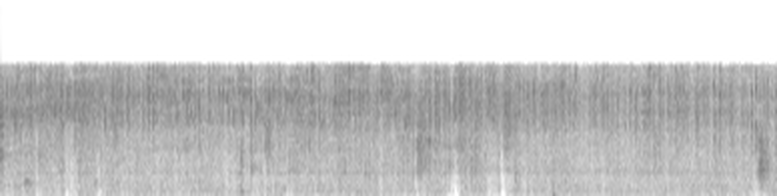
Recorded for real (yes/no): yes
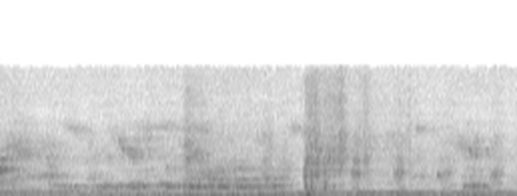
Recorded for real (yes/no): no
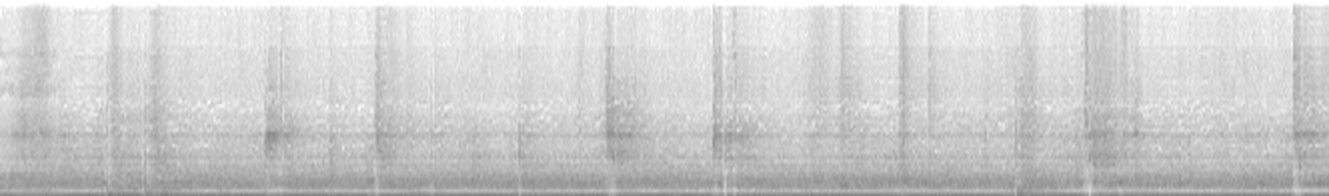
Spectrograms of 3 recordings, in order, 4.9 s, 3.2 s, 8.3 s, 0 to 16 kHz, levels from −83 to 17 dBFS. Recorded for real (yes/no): no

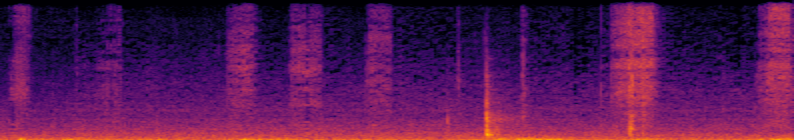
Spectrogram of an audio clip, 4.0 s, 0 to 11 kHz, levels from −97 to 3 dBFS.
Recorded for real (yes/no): yes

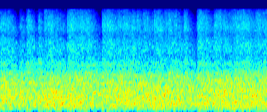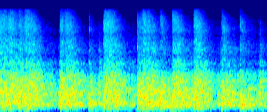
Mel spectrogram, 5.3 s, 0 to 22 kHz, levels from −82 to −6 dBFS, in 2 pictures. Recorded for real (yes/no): yes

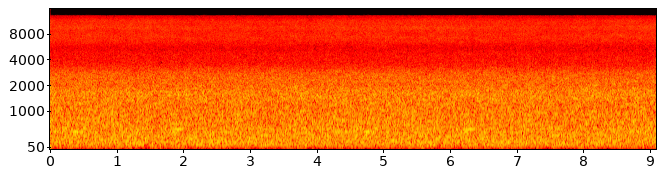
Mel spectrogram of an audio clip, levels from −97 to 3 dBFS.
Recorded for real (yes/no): no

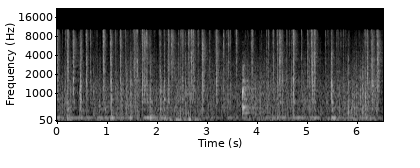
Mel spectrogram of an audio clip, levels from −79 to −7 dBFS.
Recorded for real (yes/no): yes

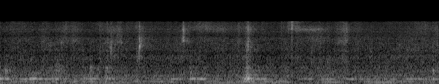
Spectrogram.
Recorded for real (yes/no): no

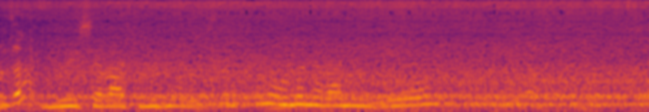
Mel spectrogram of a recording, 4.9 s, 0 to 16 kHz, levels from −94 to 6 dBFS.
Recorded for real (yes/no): yes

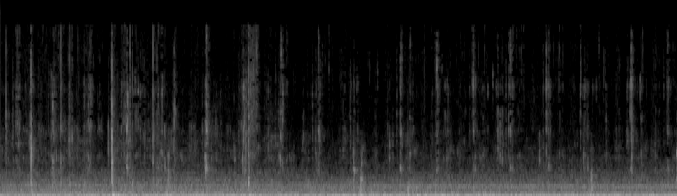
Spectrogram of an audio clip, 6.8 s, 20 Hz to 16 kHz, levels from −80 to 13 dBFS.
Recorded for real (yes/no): yes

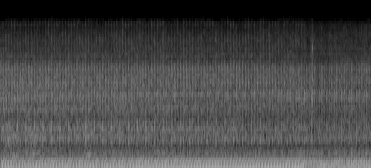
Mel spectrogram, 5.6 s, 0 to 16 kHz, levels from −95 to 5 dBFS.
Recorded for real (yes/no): yes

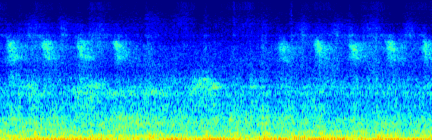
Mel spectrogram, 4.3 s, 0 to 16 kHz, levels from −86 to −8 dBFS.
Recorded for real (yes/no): no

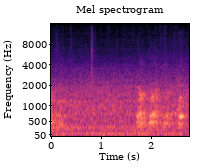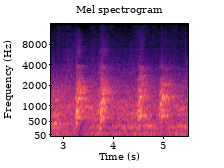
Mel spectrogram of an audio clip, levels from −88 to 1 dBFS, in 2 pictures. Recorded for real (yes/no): no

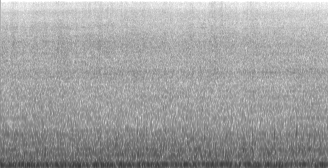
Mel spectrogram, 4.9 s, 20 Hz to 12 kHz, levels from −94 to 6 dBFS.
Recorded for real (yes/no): yes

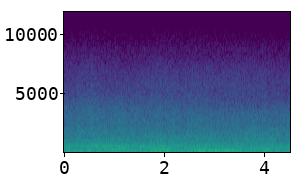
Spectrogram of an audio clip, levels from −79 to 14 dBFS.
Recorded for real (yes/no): yes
